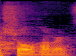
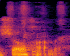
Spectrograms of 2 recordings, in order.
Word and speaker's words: Schoellhammer: you don't mind yeah schollhammer it's like Dr scholes at a hammer you're good perfect Dr schol Hammer excellent what's a great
